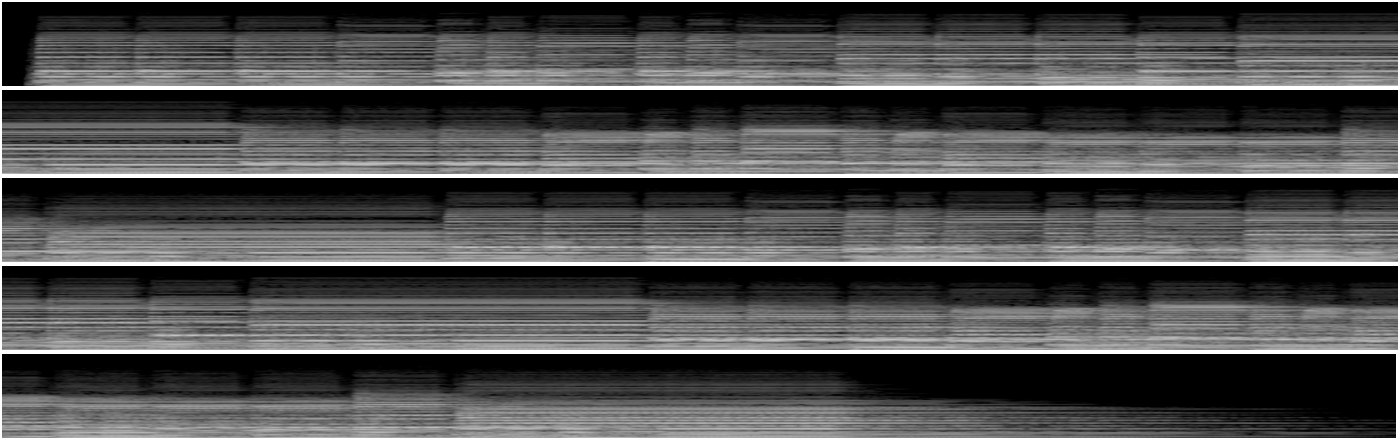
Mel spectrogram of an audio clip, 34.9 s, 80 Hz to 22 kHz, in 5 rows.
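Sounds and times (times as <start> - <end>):
reed organ: 0.2 - 33.9.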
